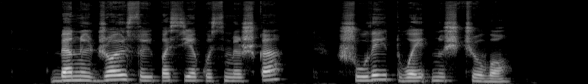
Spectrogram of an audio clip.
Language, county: Lithuanian, Vilnius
